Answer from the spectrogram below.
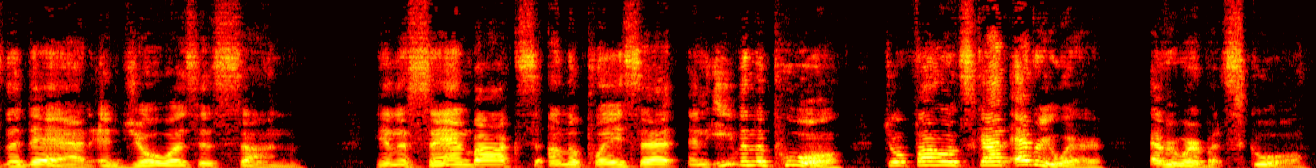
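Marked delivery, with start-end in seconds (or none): none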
